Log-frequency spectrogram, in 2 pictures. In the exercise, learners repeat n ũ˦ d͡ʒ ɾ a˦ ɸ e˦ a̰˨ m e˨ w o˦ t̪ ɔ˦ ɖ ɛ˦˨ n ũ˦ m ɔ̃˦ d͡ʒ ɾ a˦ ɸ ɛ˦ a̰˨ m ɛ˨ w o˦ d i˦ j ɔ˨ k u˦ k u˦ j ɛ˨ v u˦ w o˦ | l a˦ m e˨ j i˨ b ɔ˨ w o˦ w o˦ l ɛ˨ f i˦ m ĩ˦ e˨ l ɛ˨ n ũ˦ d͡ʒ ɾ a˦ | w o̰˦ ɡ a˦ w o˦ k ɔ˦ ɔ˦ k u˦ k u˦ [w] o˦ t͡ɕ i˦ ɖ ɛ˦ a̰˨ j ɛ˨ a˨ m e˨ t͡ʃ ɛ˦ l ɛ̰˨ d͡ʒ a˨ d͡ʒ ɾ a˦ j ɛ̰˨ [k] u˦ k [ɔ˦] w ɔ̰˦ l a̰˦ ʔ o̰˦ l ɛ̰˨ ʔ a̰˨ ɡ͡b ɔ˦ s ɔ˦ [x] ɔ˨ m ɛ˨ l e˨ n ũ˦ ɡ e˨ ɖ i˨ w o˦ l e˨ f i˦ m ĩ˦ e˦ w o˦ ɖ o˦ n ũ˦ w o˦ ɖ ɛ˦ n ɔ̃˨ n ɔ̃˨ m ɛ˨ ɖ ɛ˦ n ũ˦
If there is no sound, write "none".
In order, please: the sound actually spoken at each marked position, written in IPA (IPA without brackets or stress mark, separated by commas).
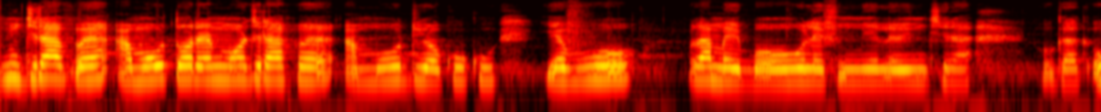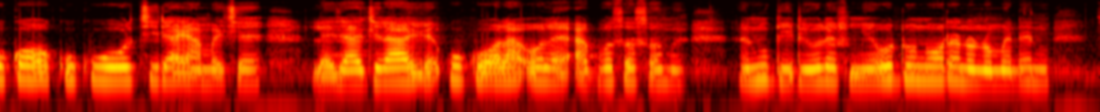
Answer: w, k, u˦, s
